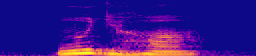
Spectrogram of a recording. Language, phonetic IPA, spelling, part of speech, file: Ukrainian, [nʊdʲˈɦa], нудьга, noun, Uk-нудьга.ogg
- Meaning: boredom, tedium, tediousness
